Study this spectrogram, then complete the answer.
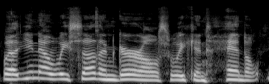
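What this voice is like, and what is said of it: Exaggerated Southern US accent. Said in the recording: “I'm going to put on my most Southern accent now ... I thought that was pretty Southern”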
